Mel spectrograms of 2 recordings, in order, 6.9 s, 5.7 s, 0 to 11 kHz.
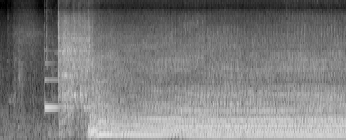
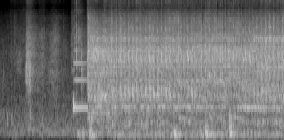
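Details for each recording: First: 2021 Hellcat Widebody Redeye V8 run-tested after teardown, after adding fuel to fix an earlier no-start: starter whirs briefly, then the engine catches and settles into a deep, steady, even idle with a clean rhythm; healthy start. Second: 2021 Hellcat Redeye V8 removed for a test-fire, no cooling connected, no gas in it. Starter turns the engine at a fast, even beat but it never catches; crank no start, out of fuel (fuel added afterward).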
